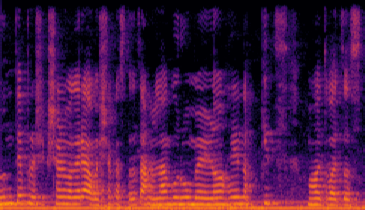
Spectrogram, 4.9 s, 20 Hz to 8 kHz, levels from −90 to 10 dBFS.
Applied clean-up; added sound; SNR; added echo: none; Organ; 6 dB; none.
